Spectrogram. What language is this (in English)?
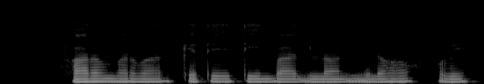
Magahi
